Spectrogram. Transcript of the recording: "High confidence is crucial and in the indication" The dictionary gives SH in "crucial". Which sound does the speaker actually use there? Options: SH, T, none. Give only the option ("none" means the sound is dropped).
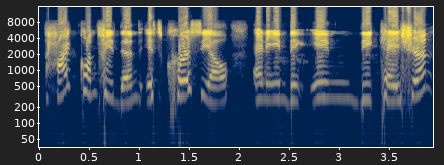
none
